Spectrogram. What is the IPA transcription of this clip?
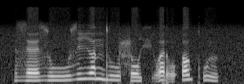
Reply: z ɛ z uː z iː ɐ̯ n d uː ɬ o ç o̰ ɐ̯ ɾ o̰ ʔ ʌ kʷʼ ɯ

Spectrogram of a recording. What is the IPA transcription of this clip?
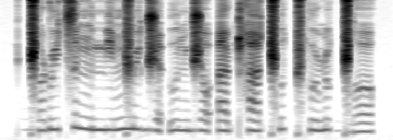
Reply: ɡ͡ǁ ɔ ɽ y t͡s ə ŋ ə mʲ ø ŋ͡ǁ y d͡ʒ œ ʔ u n d͡ʒ ɔ ʔ a ʈʰ a ǁ u ǁʰ u ɳ u ɡ͡ǁ ɔ

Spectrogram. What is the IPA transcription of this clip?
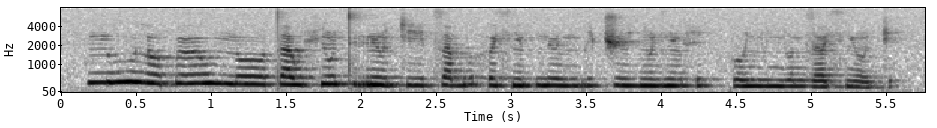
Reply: n u l o ɓ ɵː w n oː t a w ç ũ t rʲ õ c i t͡s a b u h ɵ sʲ ɐ̃ t n ʉ l m b i t͡ʃ ʉ ʎ ũ zʲ ɐ̃ l h i kː o ɲ u ɲ o n z ɐ sʲ õ c

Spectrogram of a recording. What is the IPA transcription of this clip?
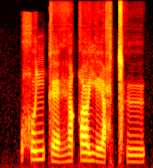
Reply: χʷ i˦ ɲ k ɛ˨ ɦ ɛ˧ q u˧ j eː˨ ħ ǀʰ ʉ˧

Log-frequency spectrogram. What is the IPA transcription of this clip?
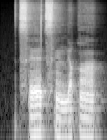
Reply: t͡sʰ ɛ t͡sʰ ɛ̃ ŋ e q ã

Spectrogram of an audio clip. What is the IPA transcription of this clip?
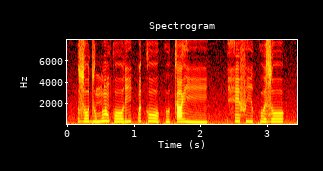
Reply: z o˧ d u˨˦ m l ɔ̃˧ k oː˧ ɾ iː˦ k͡p ə˦ k oː˦˨ kʷ e˧ k a˦ ɣ iː˨ | h e˦ f iː˧ kʷ ɛ˧ z o˧

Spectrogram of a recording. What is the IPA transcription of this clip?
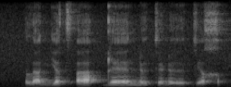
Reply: l a nʲ a t͡sʼ a | ɖ ɛː n ɳ ɘ k ɛ ɳ ɘː k e χ

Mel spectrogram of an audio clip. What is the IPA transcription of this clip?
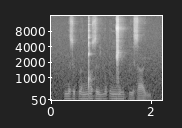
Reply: n ɨ z ʉ ɓ ɵ ŋ͡ǃ o z ɨ ʎ o p ʉ ŋ͡ǁ i p i z ɐ j

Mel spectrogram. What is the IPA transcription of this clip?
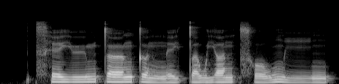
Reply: t͡sʰ e˨ j yː˨˧ m t̪ œː˨˧ ŋ t̪ ɵ˨˩ n n̪ e˨˩ j t̪ ɐ˨ w j ɐ˧ n t͡sʰ o˨˥ w m iː˨ ŋ

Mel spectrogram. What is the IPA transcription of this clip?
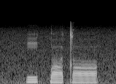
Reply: i˦ k͡p ɔ˧ t ɔ˧

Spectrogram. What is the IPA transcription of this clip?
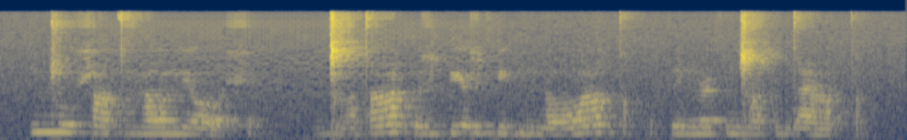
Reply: ŋ͡ǀ u ʃ ɪː tˤ ɦ ɔ mʲ ɔː ʃ | ɡ͡ǀ ɛː tˤ w i p ʊ z pʲ ə˞ z pʲ ə b u n ɔː tˤ | f ɪː ŋ ə˞ θ ŋ͡ǀ ʊː tˤ n d æ tˤ

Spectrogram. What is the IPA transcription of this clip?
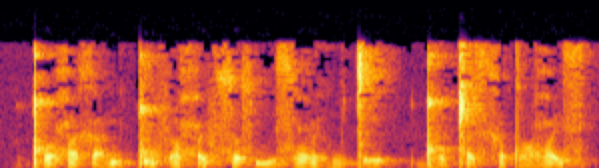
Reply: ǃʼ ɔ ħ a x a ŋ ɨ ǃ u f a ħ ɨ f s ɔ s m ɨ s ʕ ʏ ɦ u ǀ e | ɡ͡ǃ ɔ ǁ a s x ɨ tˤ ɛ ʕ e s

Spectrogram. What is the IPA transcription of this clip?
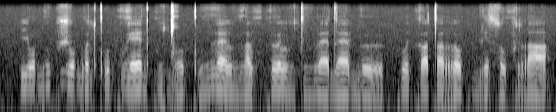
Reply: j u ɡʷ i̤ kʷ ʒ u ɡʷ e d kʷʼ ɯ kʷ ɣ e d k ṳ ɡ͡ǀ o kʷʼ i̤ ð ɛ l ṳ ð a xʷ k ɯ l ṳ t i̤ β ɛ d ɛ b ɯ | kʷ i k ʌ t ʌ r o kʷ b i s o xʷ r a

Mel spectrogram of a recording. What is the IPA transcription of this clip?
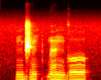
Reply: n d͡ʒ ə̃ k ɓ ə̃ ŋ ɡ o

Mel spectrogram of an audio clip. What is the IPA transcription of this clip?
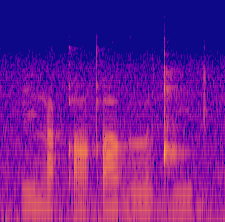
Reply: i ŋ a ɡ qʼ a qʼ ʌː ɡ ɯː l ɡ͡ǃ iː ɡ

